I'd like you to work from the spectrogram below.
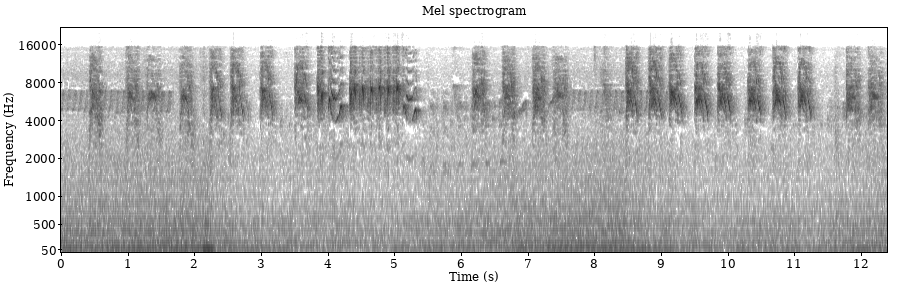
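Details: Little spiderhunter singing vigorously as a lure for silent birds: short, sharp, high chirps repeated about two or three per second, a rapid rattling trill midway, then the steady chirping resumes.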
